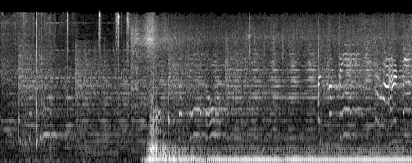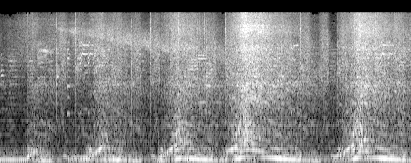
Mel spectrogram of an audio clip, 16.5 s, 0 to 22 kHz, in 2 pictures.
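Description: Ferrari 550 Maranello's 5.5-litre V12 cold-started: it catches suddenly about three seconds in and runs at a steady fast cold idle. From about nine seconds it is revved over and over in short blips, each rising and falling in pitch.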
